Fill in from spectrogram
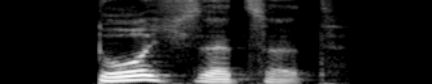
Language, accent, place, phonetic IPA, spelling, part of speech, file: German, Germany, Berlin, [ˈdʊʁçˌzɛt͡sət], durchsetzet, verb, De-durchsetzet.ogg
- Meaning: second-person plural dependent subjunctive I of durchsetzen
